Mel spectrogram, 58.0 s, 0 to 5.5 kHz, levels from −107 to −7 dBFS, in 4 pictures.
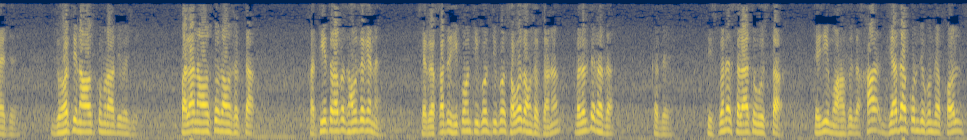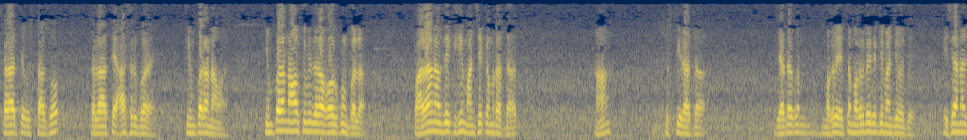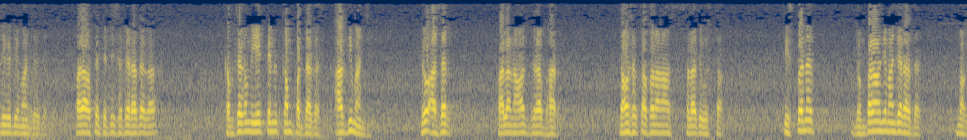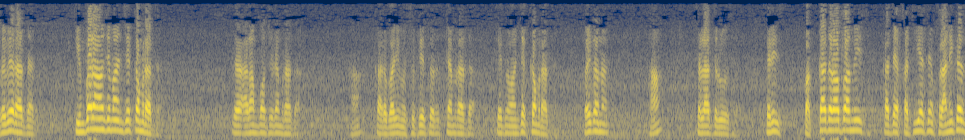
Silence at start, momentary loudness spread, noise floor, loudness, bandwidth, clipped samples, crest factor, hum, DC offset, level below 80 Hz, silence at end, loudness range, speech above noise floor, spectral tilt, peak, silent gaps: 0 s; 22 LU; -39 dBFS; -17 LUFS; 5.2 kHz; under 0.1%; 16 dB; none; 0.1%; -46 dBFS; 0 s; 6 LU; 23 dB; -9.5 dB/octave; -2 dBFS; none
